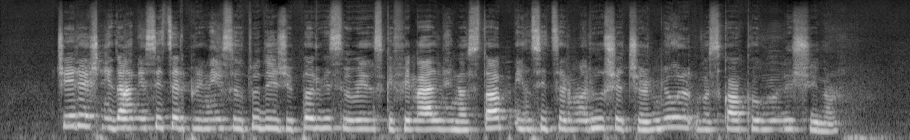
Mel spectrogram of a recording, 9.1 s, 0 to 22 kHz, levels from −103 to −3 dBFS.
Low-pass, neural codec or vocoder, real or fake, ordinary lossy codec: none; codec, 44.1 kHz, 3.4 kbps, Pupu-Codec; fake; none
